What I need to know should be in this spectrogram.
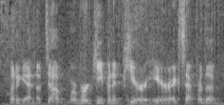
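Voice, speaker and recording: A man's voice: lowish voice, big pitch swings, fairly quick, bright, forceful tone, slight background noise. A man hosting a video game let's play, chatting casually in a jokey, rambling, profane way. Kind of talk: casual gameplay commentary with co-commentary banter.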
